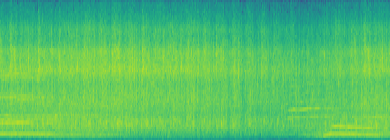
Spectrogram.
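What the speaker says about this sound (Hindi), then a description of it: "ताली बज जाएगी।" Studio audience applause on the Kaun Banega Crorepati game show, loud sustained clapping from a large crowd filling the whole stretch, with a few tonal music sweeps rising above it near the end.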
